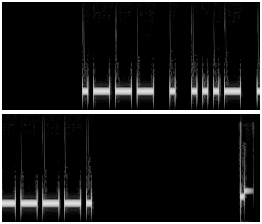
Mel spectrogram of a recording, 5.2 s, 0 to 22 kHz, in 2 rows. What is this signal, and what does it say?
Morse code, heard as a keyed tone, about 22 wpm, 700 Hz. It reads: JEV9
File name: practice / 22wpm / Four Letter-Number Combinations - 22wpm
